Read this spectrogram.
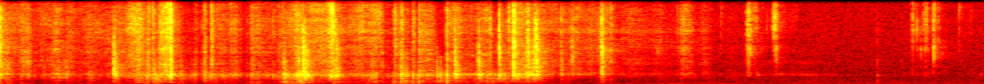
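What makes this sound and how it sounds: Fingertips lift, flip and smooth the thin glossy paper pages of an open trade magazine lying on a table. Crisp, bright rustles and crackling swishes come thick and fast for about three seconds, then thin out into softer, scattered rubs and ticks.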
